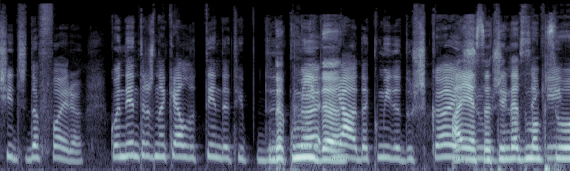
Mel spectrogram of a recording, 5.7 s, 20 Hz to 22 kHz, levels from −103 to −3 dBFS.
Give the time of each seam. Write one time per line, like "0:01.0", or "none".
none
